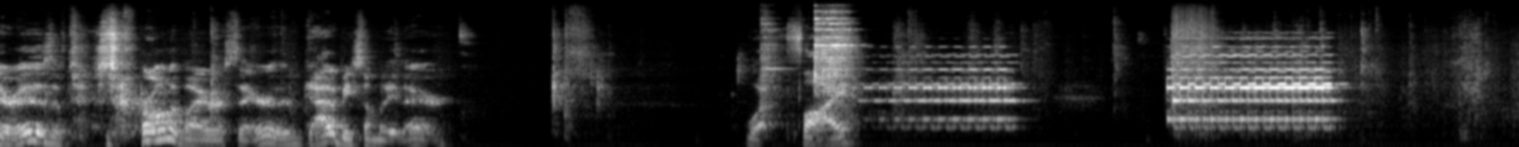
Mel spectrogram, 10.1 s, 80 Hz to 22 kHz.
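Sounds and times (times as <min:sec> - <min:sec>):
speech: 0:00.0 - 0:03.1, 0:05.0 - 0:05.8
telephone ringing with electronic trilling bell: 0:05.7 - 0:07.0, 0:07.8 - 0:09.1.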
